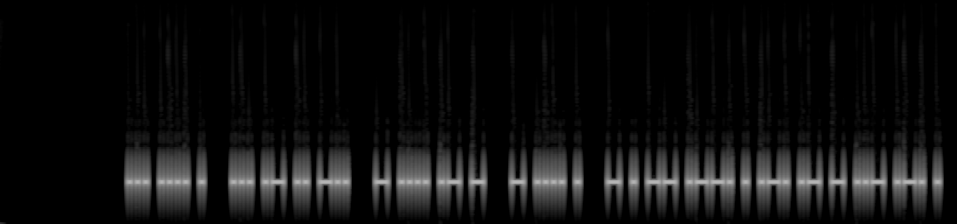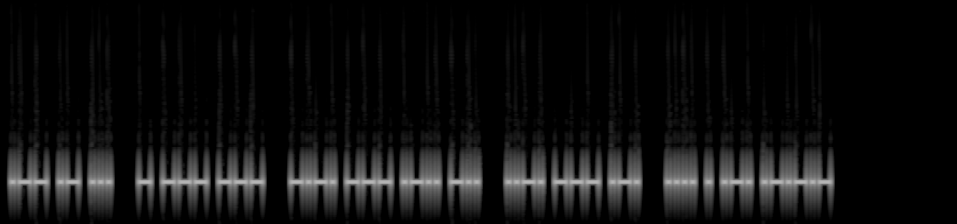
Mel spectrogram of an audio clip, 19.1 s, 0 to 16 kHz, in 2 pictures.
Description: Morse code, heard as a keyed tone, about 30 wpm, 700 Hz. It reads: SHE SAID THAT THE TEMPERATURE WAS TOO COLD FOR HER.
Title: Sentences from Top 1000 Words - Review Part 4 - 30wpm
